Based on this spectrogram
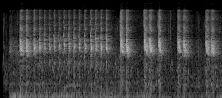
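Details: Long-tailed shrike song: rapid series of sharp, high chirps in quick bursts, followed by separated clusters of bright trilled notes with short pauses between them.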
